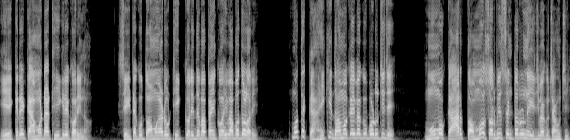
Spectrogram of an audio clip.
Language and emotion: Odia, disgusted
